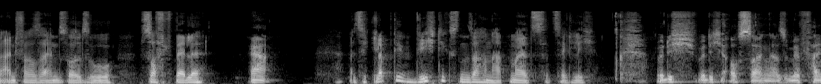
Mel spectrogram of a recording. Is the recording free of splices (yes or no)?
yes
